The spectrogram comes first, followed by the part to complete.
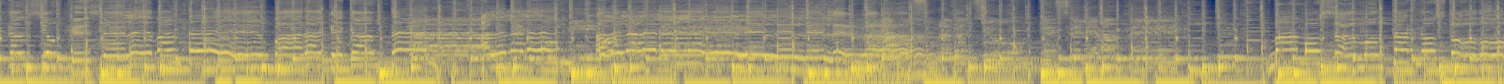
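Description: Salsa-style Cuban band music with a repeating bass line, busy percussion and melodic instrumental lines, playing steadily with no lead vocal.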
